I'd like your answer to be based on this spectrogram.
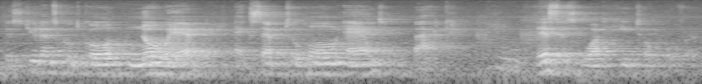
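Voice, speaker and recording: A man's voice: medium pitch, steady tone, slow. A man from Liberia giving a formal tribute speech, emphatic and repeating key points for stress. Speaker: speaker presenting an honoree. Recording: echoey hall, faint noise.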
